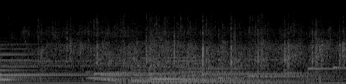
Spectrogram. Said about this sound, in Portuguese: Aleluia, aplauda Jesus.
